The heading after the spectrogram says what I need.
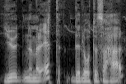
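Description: Gravelly jokey podcast man. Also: medium pitch, fairly even intonation, a little mellow, slight background noise. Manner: jokey, drawn-out riddle reading. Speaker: children's podcast host. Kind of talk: playful riddle-and-joke podcast chat.

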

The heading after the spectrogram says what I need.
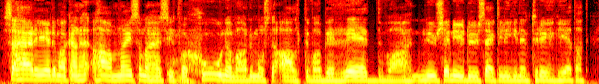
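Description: A man telling absurd stories in a deadpan, rambling way inside a car, tagging his lines with questions. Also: on the high side, few pauses, dry recording. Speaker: comedic storyteller. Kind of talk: deadpan absurd comedy chat.

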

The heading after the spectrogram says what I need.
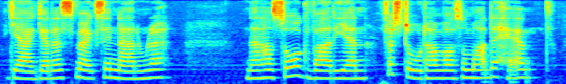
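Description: A woman's voice: mid-range voice, little pitch movement. Woman reading a children's fairy tale. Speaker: narrator. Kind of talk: reading a children's storybook aloud.

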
